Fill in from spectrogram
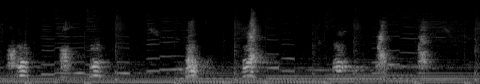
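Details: Captive flamingo at a conservatory in Key West, fluffed up and acting territorial over a tiny puddle, gives loud nasal goose-like honks in short bursts roughly every half second, over steady background music.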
